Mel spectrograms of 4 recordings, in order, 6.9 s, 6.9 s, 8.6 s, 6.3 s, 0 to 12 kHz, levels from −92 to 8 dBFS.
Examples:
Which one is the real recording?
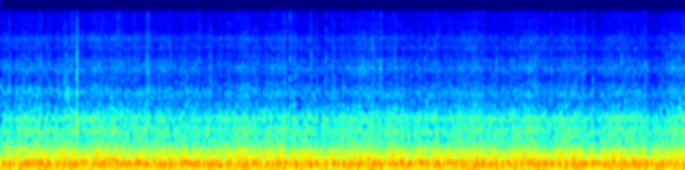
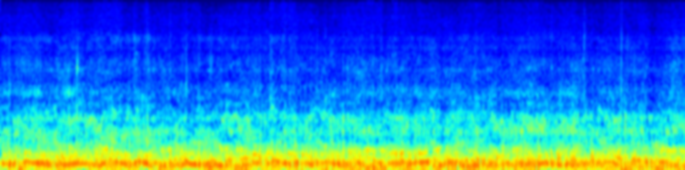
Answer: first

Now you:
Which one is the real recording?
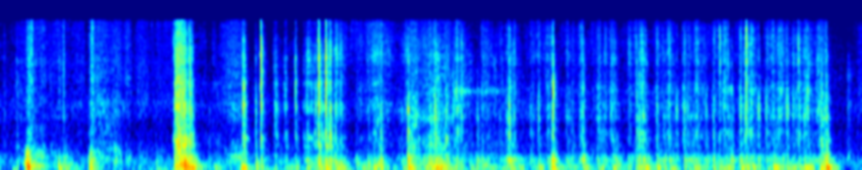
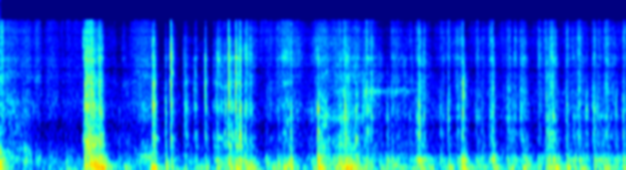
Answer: first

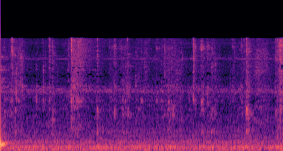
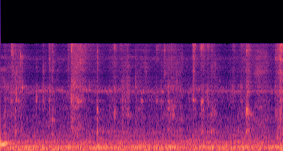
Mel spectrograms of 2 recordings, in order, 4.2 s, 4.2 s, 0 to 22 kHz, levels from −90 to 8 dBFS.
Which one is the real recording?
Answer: first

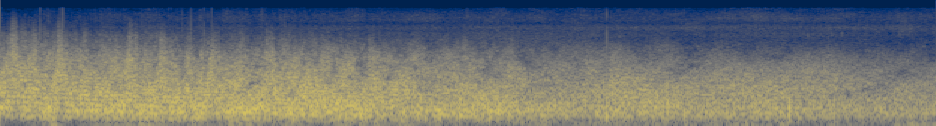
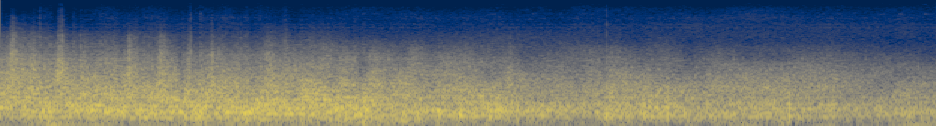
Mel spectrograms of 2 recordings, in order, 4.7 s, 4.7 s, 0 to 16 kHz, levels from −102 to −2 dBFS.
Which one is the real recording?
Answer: first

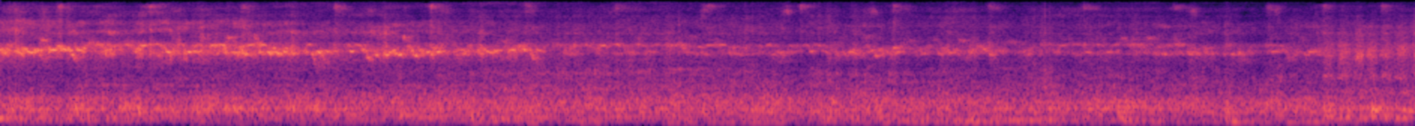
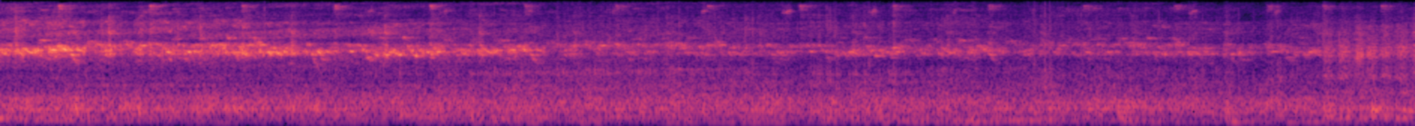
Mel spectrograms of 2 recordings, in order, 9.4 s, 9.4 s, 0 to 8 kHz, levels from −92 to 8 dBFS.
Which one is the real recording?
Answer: second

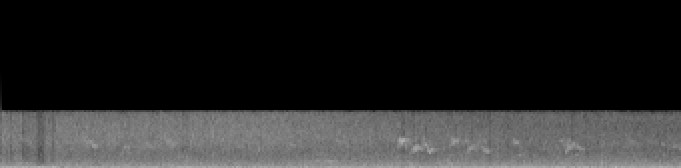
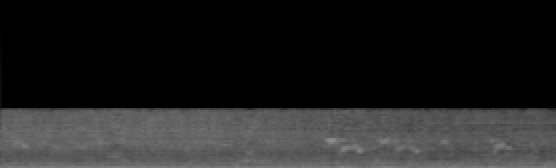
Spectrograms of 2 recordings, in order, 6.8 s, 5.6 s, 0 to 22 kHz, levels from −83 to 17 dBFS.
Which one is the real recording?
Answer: first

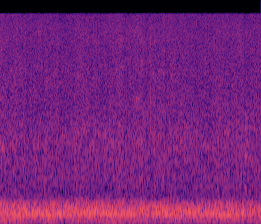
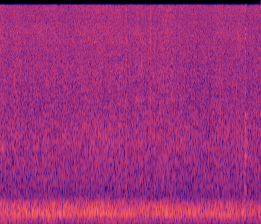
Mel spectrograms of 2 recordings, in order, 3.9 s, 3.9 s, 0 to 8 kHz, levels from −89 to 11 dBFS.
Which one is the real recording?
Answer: second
